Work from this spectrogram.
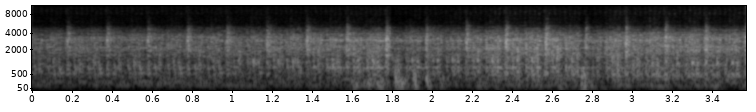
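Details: BMW X5 E53 with M62 4.4 V8 at steady idle: a dull, fairly regular knock, two to three beats a second, growing louder, seemingly from the left cylinder head (driver's seat view); cause unknown.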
